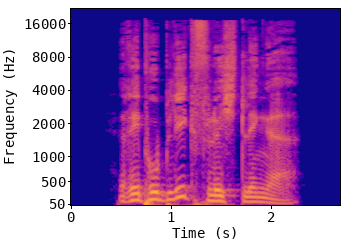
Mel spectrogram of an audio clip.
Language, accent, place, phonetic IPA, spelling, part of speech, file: German, Germany, Berlin, [ʁepuˈbliːkˌflʏçtlɪŋə], Republikflüchtlinge, noun, De-Republikflüchtlinge.ogg
- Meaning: nominative/accusative/genitive plural of Republikflüchtling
